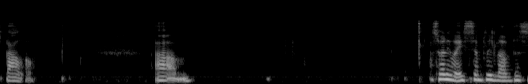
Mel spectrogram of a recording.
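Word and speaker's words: Balogh: And for the longest time, I've been pronouncing it as Balog. But it's Ballow.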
